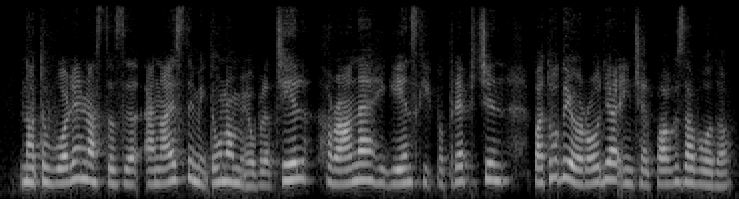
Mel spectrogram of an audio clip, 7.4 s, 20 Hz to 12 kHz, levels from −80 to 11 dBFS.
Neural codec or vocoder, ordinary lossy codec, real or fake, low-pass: codec, 16 kHz in and 24 kHz out, 0.9 kbps, LongCat-Audio-Codec, fine tuned four codebook decoder; none; fake; 10.8 kHz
